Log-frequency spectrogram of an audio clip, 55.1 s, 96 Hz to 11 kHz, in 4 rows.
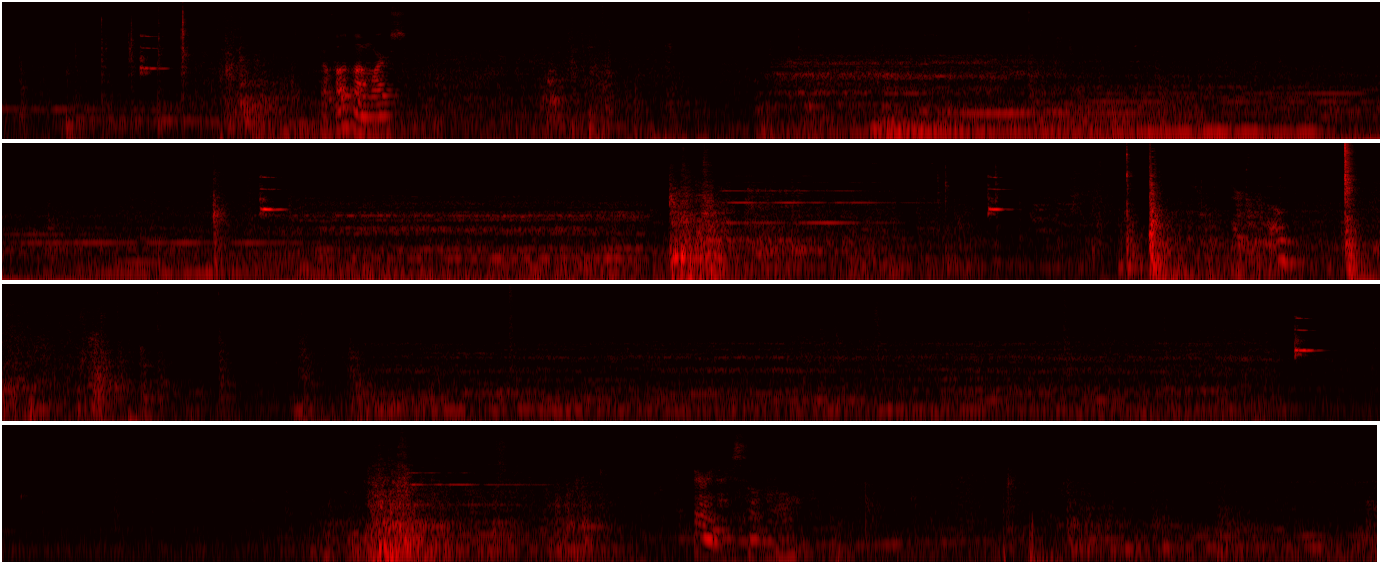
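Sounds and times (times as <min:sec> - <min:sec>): elevator door sliding shut: 0:01.4 - 0:06.9, 0:07.6 - 0:24.0, 0:24.9 - 0:28.9, 0:30.4 - 0:40.8, 0:44.2 - 0:48.0
held electronic tone: 0:14.1 - 0:23.9
short beeps: 0:16.3 - 0:16.8, 0:40.5 - 0:40.9
short electronic beep: 0:16.4 - 0:16.8.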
